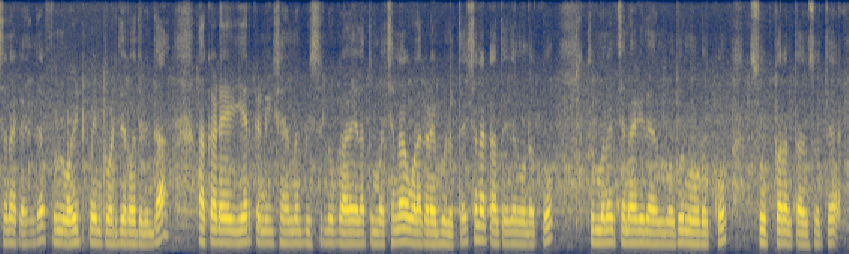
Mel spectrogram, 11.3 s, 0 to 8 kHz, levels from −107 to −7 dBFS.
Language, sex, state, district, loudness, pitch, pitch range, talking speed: Kannada, male, Karnataka, Gulbarga, -16 LUFS, 140 Hz, 135-145 Hz, 140 wpm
